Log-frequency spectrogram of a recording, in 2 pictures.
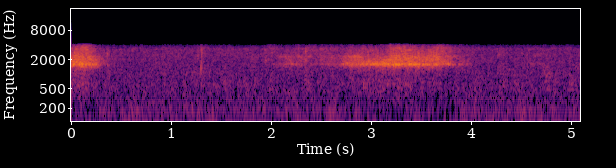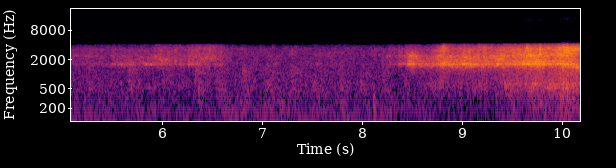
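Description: Rhythmic rasping, slightly whistling breath noises recur about every three seconds, roughly 20 a minute, over quiet room hiss; snoring.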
